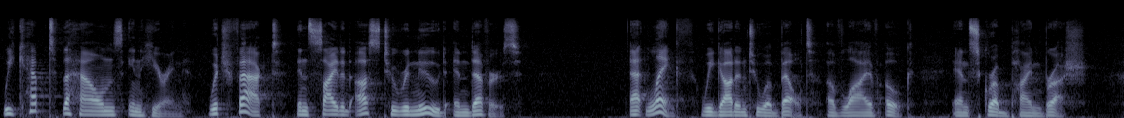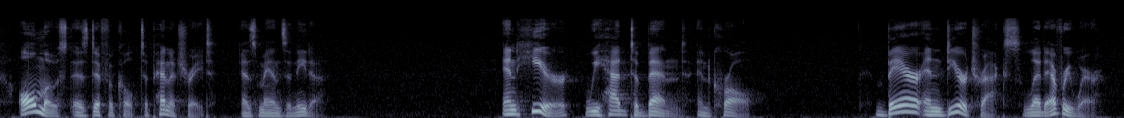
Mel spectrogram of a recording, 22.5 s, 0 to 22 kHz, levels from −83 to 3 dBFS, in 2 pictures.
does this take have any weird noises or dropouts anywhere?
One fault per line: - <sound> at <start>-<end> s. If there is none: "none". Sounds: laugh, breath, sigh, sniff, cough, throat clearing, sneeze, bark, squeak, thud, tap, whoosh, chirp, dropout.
none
